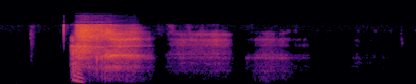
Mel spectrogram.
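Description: A man sighing heavily. One long breathy exhale about a second in opens with a short falling voiced note, and is followed by two softer breaths and a faint one near the end.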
